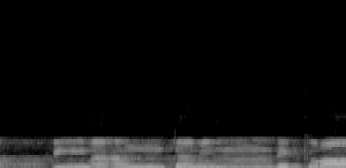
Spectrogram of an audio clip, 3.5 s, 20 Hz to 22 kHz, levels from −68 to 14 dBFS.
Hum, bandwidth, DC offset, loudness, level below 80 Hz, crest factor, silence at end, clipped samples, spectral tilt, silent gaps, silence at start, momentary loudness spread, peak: none; 7 kHz; under 0.1%; -20 LUFS; -70 dBFS; 16 dB; 0 s; under 0.1%; -7 dB/octave; none; 0 s; 5 LU; -4 dBFS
